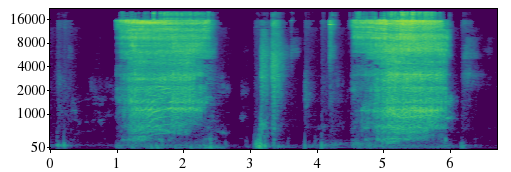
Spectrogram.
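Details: Person asleep on a tiled floor, snoring very loudly: two long, harsh rattling snores on breathing in, with quieter breathing between them.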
